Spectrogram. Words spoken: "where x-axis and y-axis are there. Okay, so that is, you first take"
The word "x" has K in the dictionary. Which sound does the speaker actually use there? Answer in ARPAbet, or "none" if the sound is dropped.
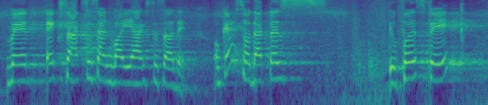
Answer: K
